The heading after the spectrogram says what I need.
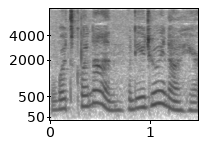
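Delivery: ordinary talk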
